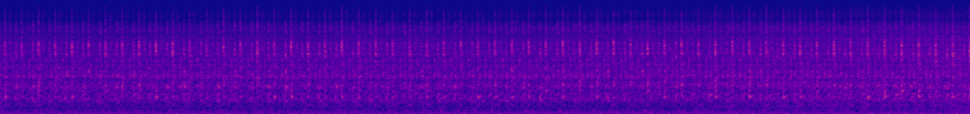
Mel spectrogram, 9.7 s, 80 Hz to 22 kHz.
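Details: Massey 2500 forklift with a Perkins AD3 152 diesel, sat for years, suspected fuel issue, now restarted. Loud, even diesel clatter at a steady idle with no muffler, a regular rhythm and no stumbling or misfire; it runs properly.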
